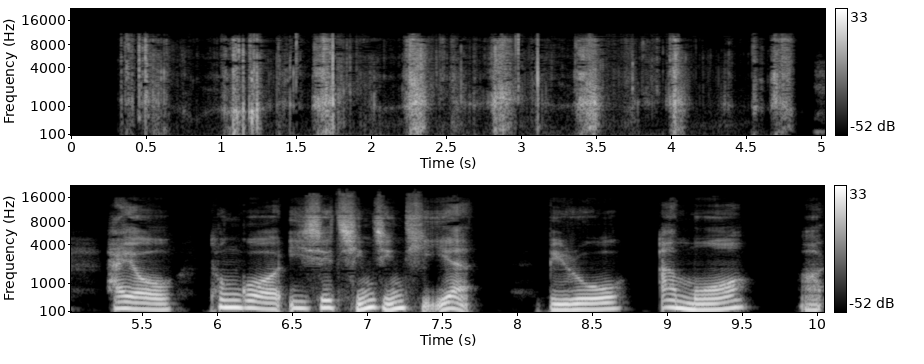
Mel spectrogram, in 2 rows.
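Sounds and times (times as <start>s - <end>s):
crunchy eating of apple or chips: 0.3s - 5.0s
speech: 5.3s - 10.0s.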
